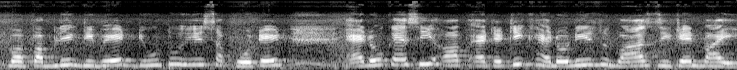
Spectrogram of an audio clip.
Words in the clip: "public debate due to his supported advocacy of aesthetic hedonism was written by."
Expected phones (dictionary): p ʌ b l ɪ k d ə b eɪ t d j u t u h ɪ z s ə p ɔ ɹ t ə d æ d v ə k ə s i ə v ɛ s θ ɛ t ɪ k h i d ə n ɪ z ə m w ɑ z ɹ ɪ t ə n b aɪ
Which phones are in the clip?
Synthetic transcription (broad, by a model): p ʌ b l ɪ k d ə b eɪ t d j u t u h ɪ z s ə p ɔ ɹ t ə d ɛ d ə k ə s i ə f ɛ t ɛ t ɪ k h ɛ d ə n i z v ɑ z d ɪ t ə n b aɪ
